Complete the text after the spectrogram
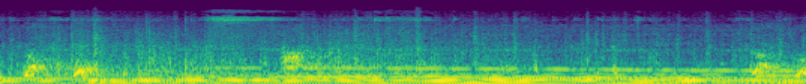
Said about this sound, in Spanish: Los perros, con su aullido, le dieron un toque sumamente escalofriante a lo que estábamos escuchando, pues no solo los de la casa, casi seguros que los de todo el poblado estaban aullando. Fue algo ensordecedor.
